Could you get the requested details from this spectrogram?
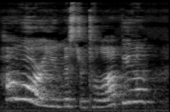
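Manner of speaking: high, loud sing-song hello; cheery greeting. Acted. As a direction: call out a bright hello. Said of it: "asked Mister Seahorse".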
